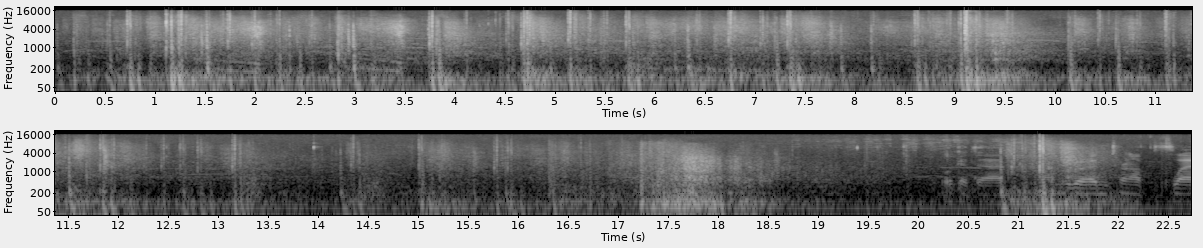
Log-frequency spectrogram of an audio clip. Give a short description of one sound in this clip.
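Heavy gunfire booms in loud bursts that echo across open ground.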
